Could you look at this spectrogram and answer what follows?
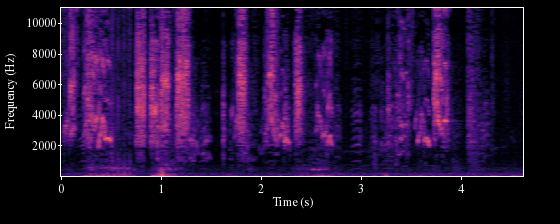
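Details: Chirping of pet budgies: uneven clusters of raspy, high warbled notes with brief gaps, a soft thump near one second.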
